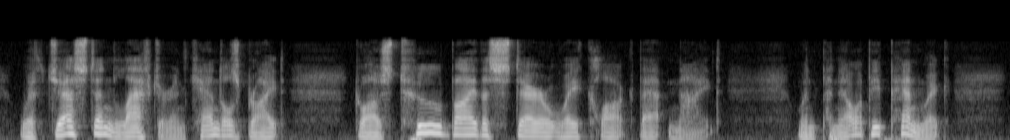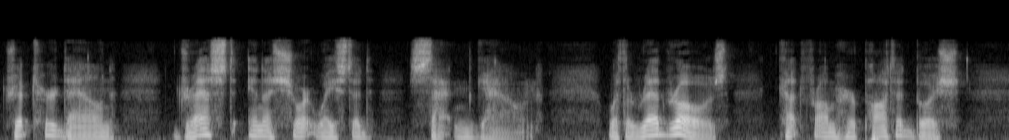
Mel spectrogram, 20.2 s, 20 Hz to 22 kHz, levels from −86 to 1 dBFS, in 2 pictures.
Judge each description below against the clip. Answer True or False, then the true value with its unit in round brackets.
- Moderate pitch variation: False (6.7 semitones)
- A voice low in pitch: True (95 Hz)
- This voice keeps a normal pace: False (115 wpm)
